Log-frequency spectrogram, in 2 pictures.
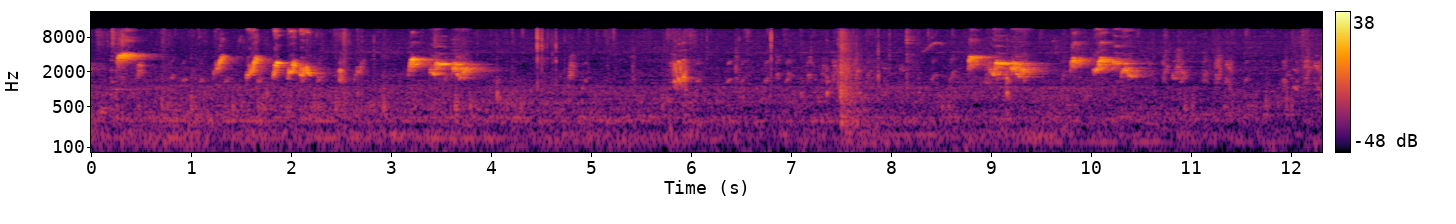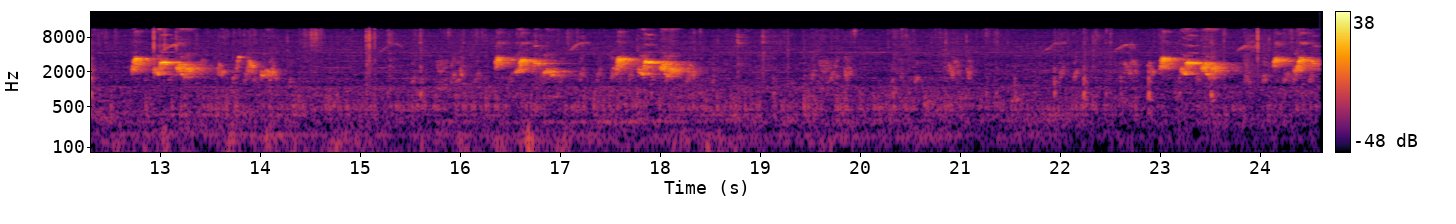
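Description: A caged songbird sings short, bright chirping phrases again and again.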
